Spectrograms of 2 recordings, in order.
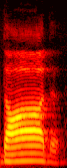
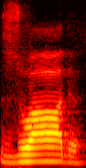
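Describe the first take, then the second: First: The first sound is a plain, light d. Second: The first sound is a z followed by w. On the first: "तो ये साफ साफ दाल बन रहा है" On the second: "यहाँ वाव भी आ रहा है और ये जा भी बन रहा है"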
